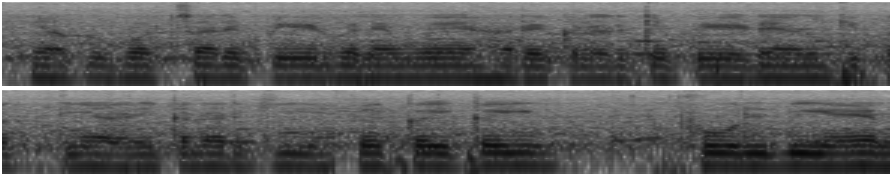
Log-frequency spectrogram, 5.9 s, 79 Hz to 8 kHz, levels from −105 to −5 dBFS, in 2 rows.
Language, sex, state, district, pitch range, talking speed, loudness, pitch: Hindi, male, Bihar, Araria, 120-125 Hz, 275 wpm, -17 LUFS, 120 Hz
